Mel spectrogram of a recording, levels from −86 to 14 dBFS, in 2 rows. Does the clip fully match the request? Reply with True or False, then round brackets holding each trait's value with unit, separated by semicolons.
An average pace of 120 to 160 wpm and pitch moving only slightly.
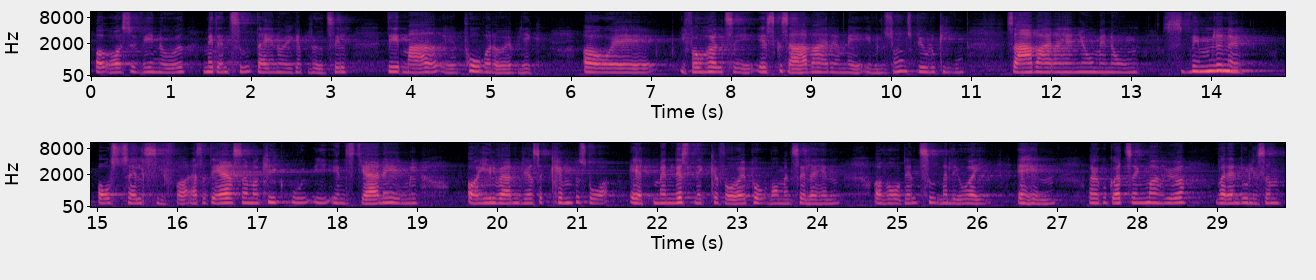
False (175 wpm; 2.2 semitones)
